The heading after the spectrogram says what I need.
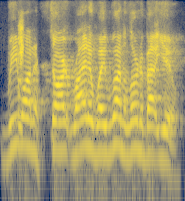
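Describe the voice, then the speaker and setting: A man's voice: high voice, fast talker, a bit bright. A man hosting an interview, upbeat and chatty with plenty of fillers. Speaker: host, real estate business owner.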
